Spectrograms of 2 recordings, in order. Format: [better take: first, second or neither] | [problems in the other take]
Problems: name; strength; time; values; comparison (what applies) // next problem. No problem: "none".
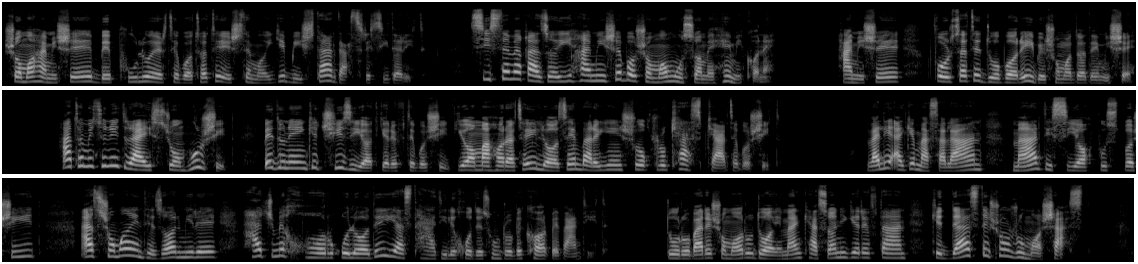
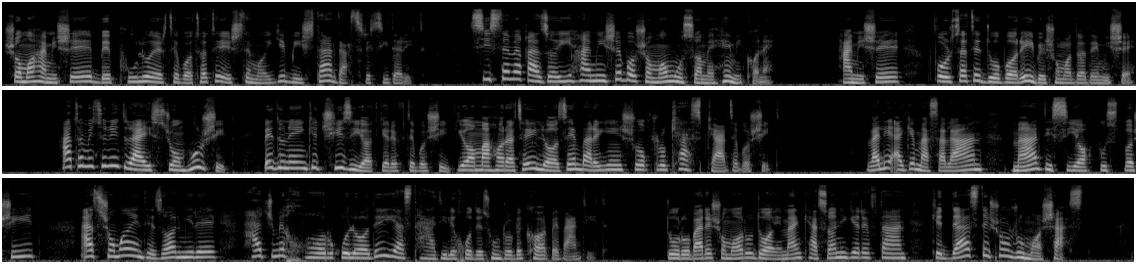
second | thin; very; fading below 500 Hz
